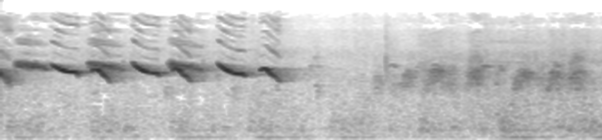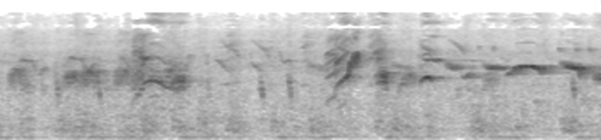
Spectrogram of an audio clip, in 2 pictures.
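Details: Chinese hwamei, a 'cao cầu' style singer, in loud song: a run of repeated sharp descending whistled notes, then a varied jumble of rich warbled phrases at lower volume.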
